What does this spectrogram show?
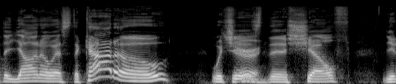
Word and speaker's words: Llano Estacado: Now, if you're talking about the Llano Estacado, which is the shelf, you know, above the Cap Rock, that is the Llano Estacado.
